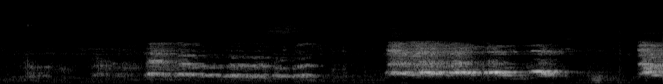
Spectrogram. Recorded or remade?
remade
